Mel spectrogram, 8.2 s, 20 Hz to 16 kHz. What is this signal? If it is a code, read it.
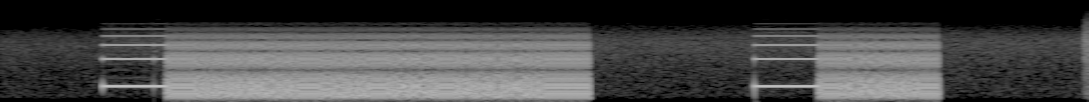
POCSAG pager data (1200 baud), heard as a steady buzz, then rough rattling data, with a squelch burst at the end.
